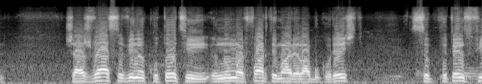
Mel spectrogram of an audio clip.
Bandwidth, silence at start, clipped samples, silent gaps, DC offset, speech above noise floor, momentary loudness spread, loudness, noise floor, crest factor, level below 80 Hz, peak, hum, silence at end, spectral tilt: over 20 kHz; 0 s; 5%; none; 3%; 22 dB; 6 LU; -6 LUFS; -28 dBFS; 6 dB; -32 dBFS; 0 dBFS; none; 0 s; -4 dB/octave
